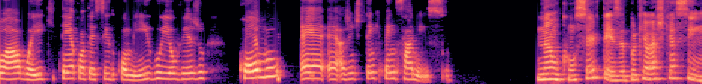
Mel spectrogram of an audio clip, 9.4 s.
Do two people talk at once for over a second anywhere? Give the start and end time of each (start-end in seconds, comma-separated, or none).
none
